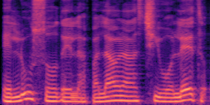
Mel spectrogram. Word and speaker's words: Shibolet: ellos le pedían que pronunciara esta palabra Shibolet. Si era de Efraín, pues iba a tener problemas en el léxico, en cómo pronunciar esta palabra, y la iba a pronunciar Sibolet de una manera diferente y con otro significado.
